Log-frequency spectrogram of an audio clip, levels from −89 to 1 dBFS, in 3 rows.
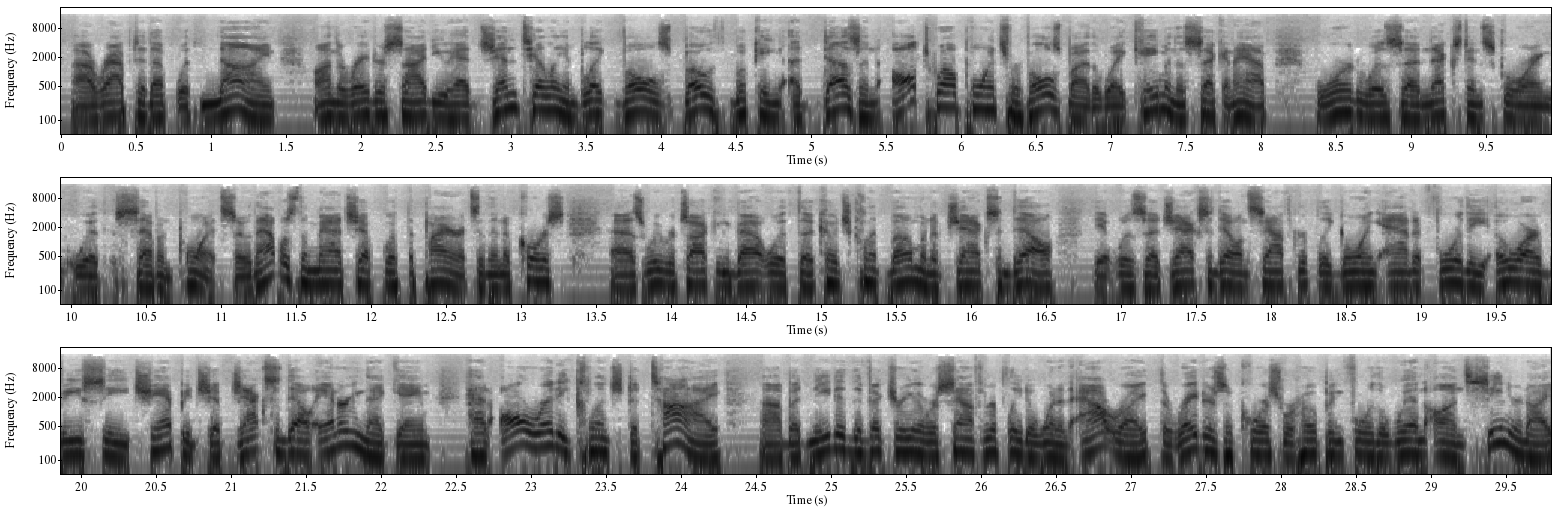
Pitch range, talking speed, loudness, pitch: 110-135 Hz, 235 wpm, -12 LUFS, 120 Hz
